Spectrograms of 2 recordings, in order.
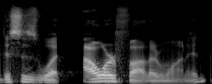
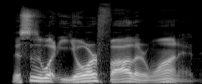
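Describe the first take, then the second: First: OUR picked out, rising at the end; stress on OUR. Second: YOUR hit louder than the other words; stress on YOUR. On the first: Brothers imagined putting it on themselves, stress on OUR. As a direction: lean on "our" to claim the father. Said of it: "that places the emphasis back on them". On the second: Brothers appealing to Joseph about his father's wishes, stress on YOUR. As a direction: punch "your" to put it on the listener. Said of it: "it places the emphasis on Joseph". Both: Shown as a demonstration.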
